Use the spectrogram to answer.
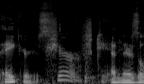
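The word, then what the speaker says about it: Ackers: I've only seen it written down, so I always thought it was Akers. Maybe this'll interest you. But apparently it's pronounced acres.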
